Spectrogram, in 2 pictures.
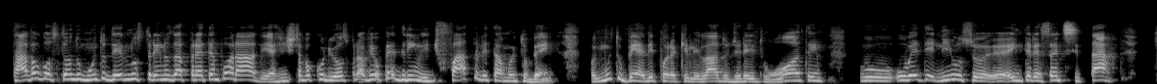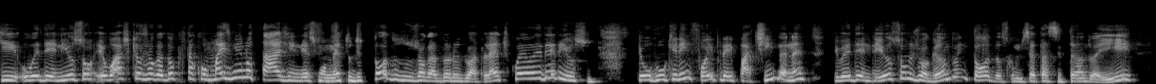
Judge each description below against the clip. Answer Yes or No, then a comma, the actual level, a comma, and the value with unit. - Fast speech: Yes, fast, 215 wpm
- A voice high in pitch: Yes, high, 195 Hz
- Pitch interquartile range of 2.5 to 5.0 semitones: No, wide, 5.4 semitones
